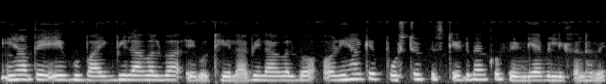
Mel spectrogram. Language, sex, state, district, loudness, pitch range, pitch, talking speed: Bhojpuri, female, Bihar, Saran, -12 LUFS, 195-220 Hz, 210 Hz, 235 wpm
